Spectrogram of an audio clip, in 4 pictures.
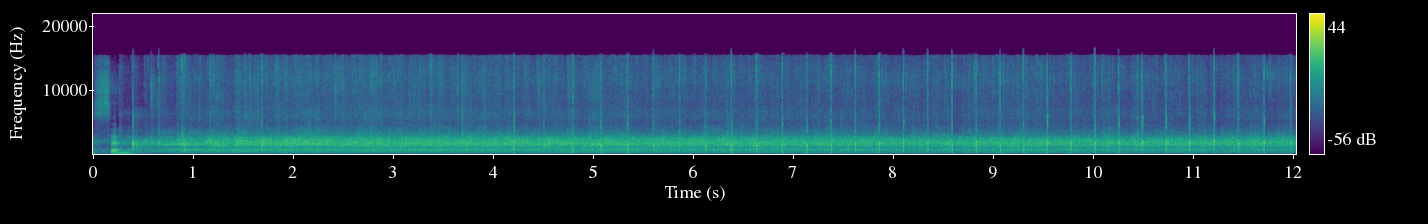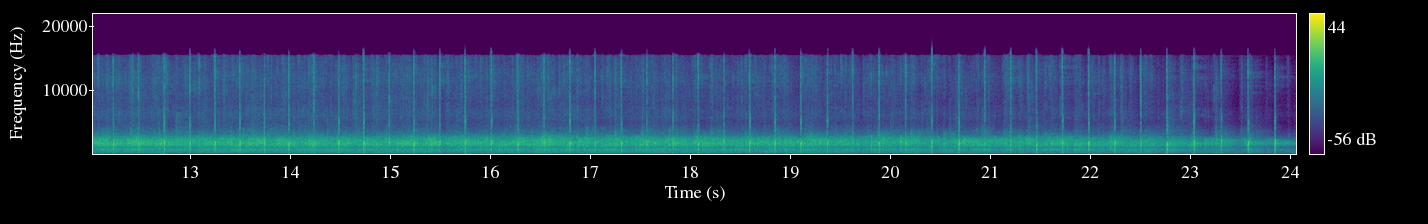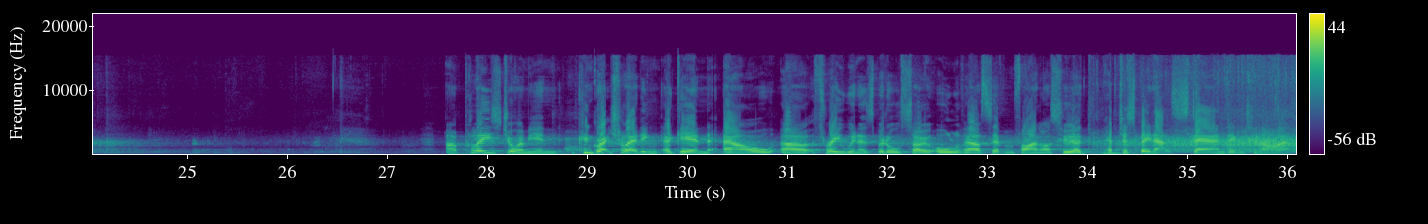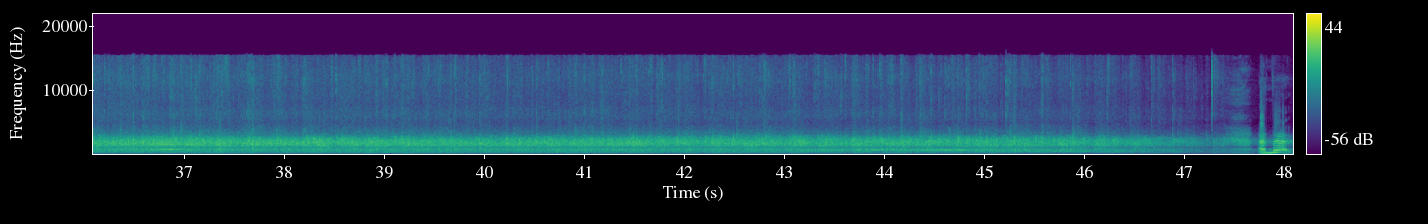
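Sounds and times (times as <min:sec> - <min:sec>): audience applauding: 0:00.0 - 0:24.7, 0:34.0 - 0:47.8
sharp individual claps: 0:00.3 - 0:24.4.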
